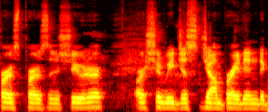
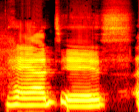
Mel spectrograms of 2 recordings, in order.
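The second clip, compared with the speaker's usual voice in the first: sexy voice; 5 semitones higher, 4 dB louder than usual. Shown as a demonstration. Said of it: "He'll say it a few times".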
